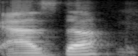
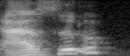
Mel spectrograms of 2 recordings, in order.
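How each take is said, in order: First: It is said in a standard accent. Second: It is said in a Bristol accent.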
